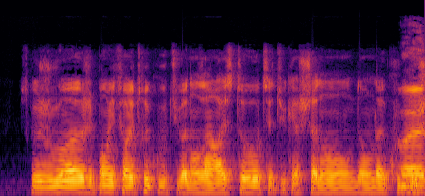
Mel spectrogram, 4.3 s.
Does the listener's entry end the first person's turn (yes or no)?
yes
